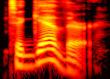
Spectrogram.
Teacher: The word together has a flap t, so it sounds like together.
